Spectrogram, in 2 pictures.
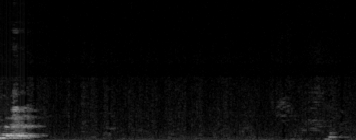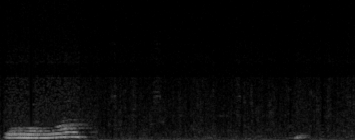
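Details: Domestic cat meowing indoors: one drawn-out, tonal meow that rises and then falls in pitch, lasting under a second, with a short clipped sound at the start and a brief faint chirp near the end over a quiet room.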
